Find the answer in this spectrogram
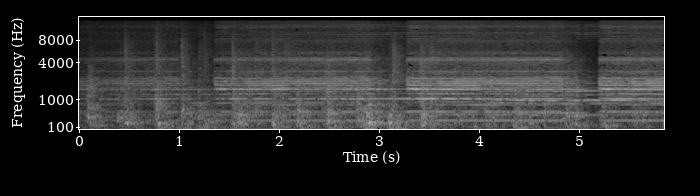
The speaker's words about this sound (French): Tout d'un coup, une alarme retentit.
